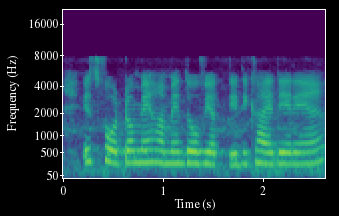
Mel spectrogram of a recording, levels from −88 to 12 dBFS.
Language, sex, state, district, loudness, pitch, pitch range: Hindi, female, Punjab, Pathankot, -14 LUFS, 265 Hz, 255-275 Hz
